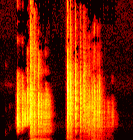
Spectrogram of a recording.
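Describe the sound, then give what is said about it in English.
Two bursts of dice rolled for stealth and deception checks clattering across a hard surface, each a quick rattle of small clicks and knocks lasting under a second, with a short pause between them and no voices. “Everyone roll stealth and deception.”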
